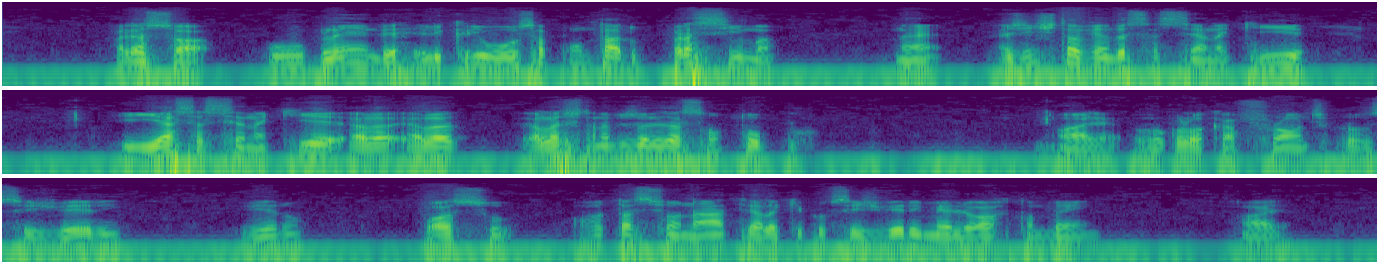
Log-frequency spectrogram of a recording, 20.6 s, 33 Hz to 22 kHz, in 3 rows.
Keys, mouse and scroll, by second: 3.1 click, 13.6 click, 17.3 click, 19.1-20.6 middle drag.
